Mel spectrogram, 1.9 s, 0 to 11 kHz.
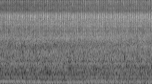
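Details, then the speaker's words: Dodge/Jeep/Chrysler 3.6 V6 after rocker arm, oil cooler, spark plug and coil pack replacement, idling: smooth even hum with no ticking or clacking, no check engine light; engine sounds healthy. "all righty see no ticking sounds good at first it was like but now it's smooth like it's supposed to yeah"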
